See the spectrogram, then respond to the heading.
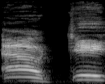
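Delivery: very high, loud, acted-out whining. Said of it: "when he's whining and complaining like that".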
